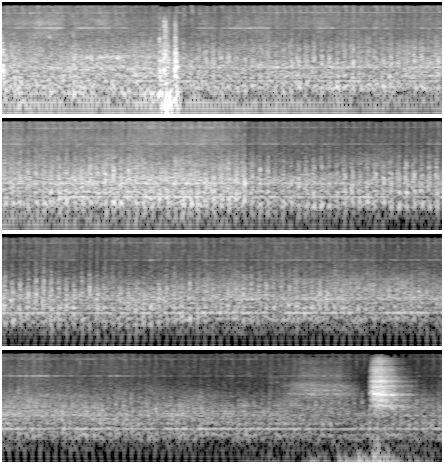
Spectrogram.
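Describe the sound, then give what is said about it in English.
A helicopter drones steadily overhead, its rotor and engine making a continuous rumbling whir for the whole stretch, with a sharp thump near the start and a brief burst of noise near the end. “If we end up doing Christmas this year, I'm putting Cool Helicopter at the top of my list.”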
